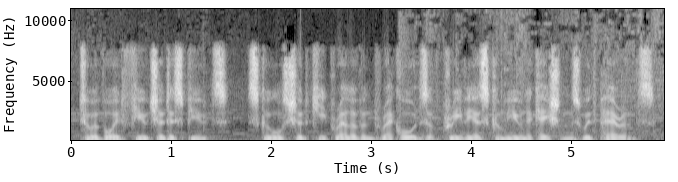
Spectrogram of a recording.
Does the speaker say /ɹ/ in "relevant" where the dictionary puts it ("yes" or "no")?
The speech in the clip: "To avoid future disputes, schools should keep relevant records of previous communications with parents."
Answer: yes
